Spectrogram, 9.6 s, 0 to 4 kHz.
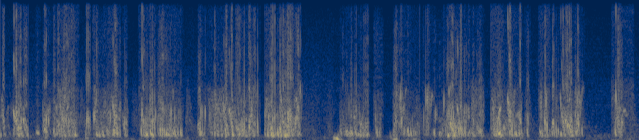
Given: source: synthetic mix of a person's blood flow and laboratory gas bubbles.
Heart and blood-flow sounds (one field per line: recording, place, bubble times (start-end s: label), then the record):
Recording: Doppler ultrasound of blood flow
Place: subclavian vein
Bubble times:
0.00-0.42 s: bubbles
0.52-1.19 s: bubbles
1.26-1.93 s: bubbles
2.07-2.75 s: bubbles
2.95-3.90 s: bubbles
3.96-4.54 s: bubbles
5.08-5.55 s: bubbles
5.59-5.75 s: bubbles
5.88-6.29 s: bubbles
6.32-7.27 s: bubbles
7.35-7.95 s: bubbles
8.07-8.77 s: bubbles
9.16-9.51 s: bubbles
From the record:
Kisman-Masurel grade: 444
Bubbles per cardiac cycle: continuous sound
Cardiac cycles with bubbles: 100%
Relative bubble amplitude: maximal (0.775 to 0.999)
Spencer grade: 4 (maximum detectable bubble signal sounding continuously throughout systole and diastole of every cardiac period, and overriding the amplitude of the normal cardiac signals)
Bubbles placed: anywhere in the cardiac cycle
